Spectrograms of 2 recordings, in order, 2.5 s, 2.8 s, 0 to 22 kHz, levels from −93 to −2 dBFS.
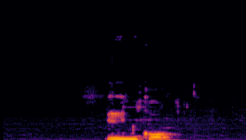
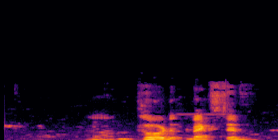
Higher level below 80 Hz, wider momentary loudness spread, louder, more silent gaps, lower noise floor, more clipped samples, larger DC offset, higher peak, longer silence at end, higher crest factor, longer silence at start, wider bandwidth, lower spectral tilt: second, -76 dBFS vs -62 dBFS; second, 13 LU vs 16 LU; second, -25 LUFS vs -21 LUFS; neither; first, -76 dBFS vs -56 dBFS; neither; neither; second, -12 dBFS vs -2 dBFS; first, 0.75 s vs 0.25 s; about the same, 18 dB vs 22 dB; first, 1.05 s vs 0.05 s; second, 7.4 kHz vs 9.6 kHz; first, -7 dB/octave vs -5.5 dB/octave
